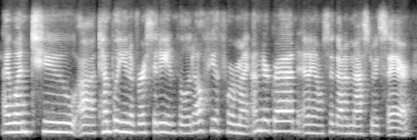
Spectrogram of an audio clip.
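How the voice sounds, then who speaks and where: A woman's voice: medium pitch, steady tone, fast talker, darkish tone. A young woman introducing herself casually as a student panelist on a video call. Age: young adult.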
